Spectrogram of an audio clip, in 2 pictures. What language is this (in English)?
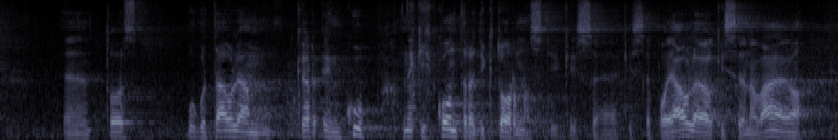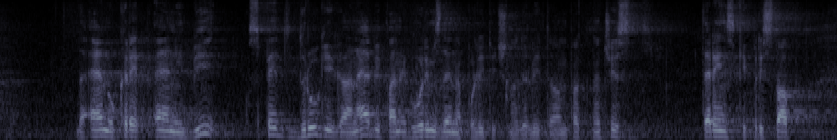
Slovenian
